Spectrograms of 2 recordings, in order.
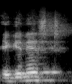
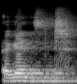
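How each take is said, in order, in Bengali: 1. শেষের st-এর আগে একটি অতিরিক্ত স্বরধ্বনি আসে। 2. n সরাসরি শেষের st-এর সঙ্গে মিশে যায়। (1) "এগেনেস্ট যেটা বলি আমরা ভুল" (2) "সঠিক উচ্চারণ রাইট প্রনাউন্স এগেনস্ট"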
